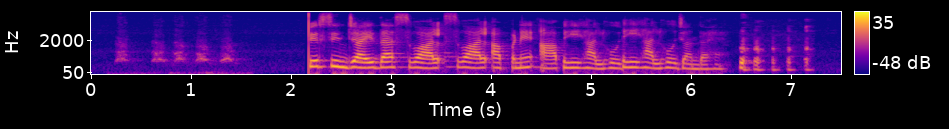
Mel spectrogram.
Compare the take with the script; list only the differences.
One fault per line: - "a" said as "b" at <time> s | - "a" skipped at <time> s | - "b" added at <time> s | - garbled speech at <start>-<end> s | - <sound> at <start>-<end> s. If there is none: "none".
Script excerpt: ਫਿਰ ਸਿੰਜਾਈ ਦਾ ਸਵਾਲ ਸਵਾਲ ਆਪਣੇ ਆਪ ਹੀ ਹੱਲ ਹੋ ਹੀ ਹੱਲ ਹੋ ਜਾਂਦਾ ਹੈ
- bark at 0.2-1.6 s
- laugh at 6.5-7.2 s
